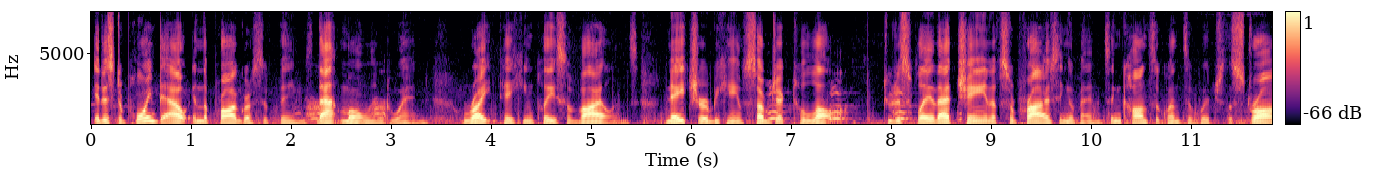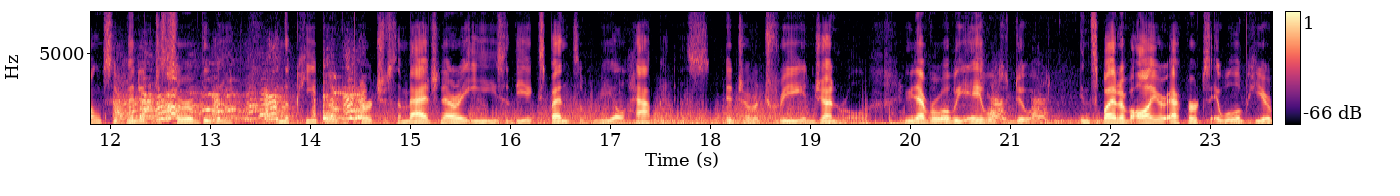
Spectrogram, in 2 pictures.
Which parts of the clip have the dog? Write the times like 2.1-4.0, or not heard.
1.8-3.2, 6.7-8.8, 12.0-14.6, 19.8-21.6.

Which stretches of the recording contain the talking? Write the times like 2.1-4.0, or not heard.
0.0-23.5.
